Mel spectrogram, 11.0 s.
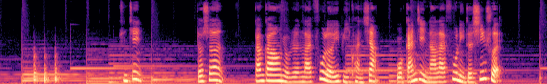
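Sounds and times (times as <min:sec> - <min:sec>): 
soft music: 0:00.0 - 0:10.9
knocking on a door: 0:00.6 - 0:01.3
speech: 0:02.4 - 0:03.0, 0:04.0 - 0:10.1.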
